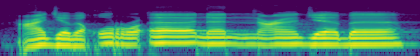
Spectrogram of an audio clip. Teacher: Kadar mad iwad berapa? 2 harakat saja, jangan lebih. Jangan lebih dari 2 harakat.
